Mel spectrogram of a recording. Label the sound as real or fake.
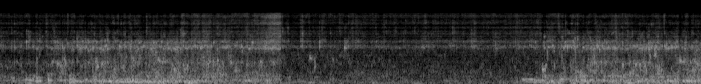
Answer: fake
